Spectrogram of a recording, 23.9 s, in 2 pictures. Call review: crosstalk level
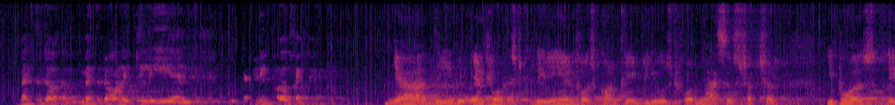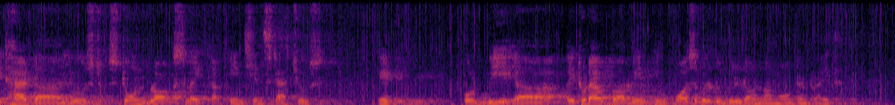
none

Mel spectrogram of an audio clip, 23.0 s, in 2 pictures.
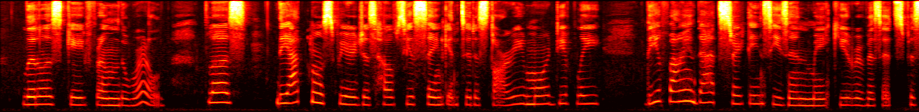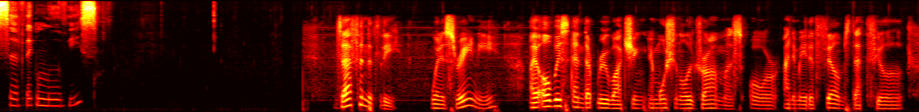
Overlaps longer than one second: none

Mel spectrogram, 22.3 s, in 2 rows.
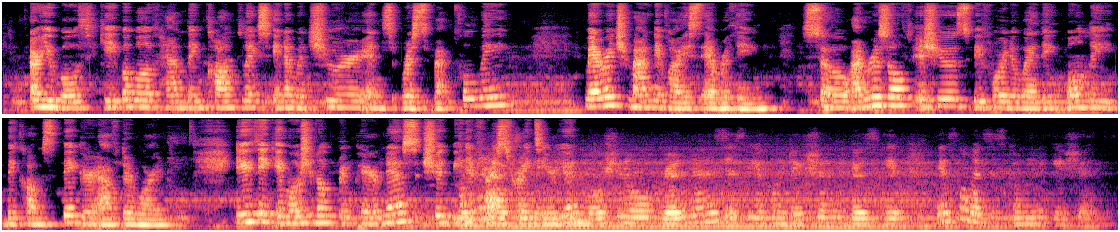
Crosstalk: present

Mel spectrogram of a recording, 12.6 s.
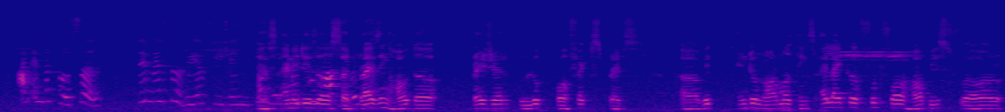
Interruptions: present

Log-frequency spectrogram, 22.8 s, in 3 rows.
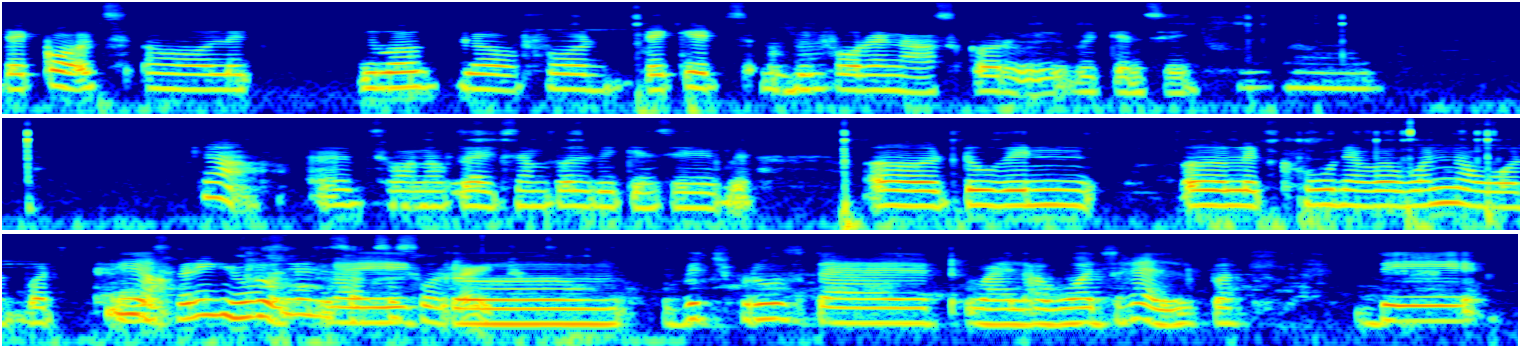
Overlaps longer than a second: present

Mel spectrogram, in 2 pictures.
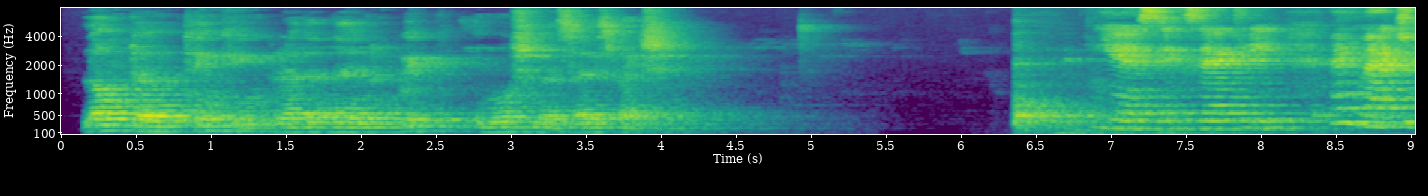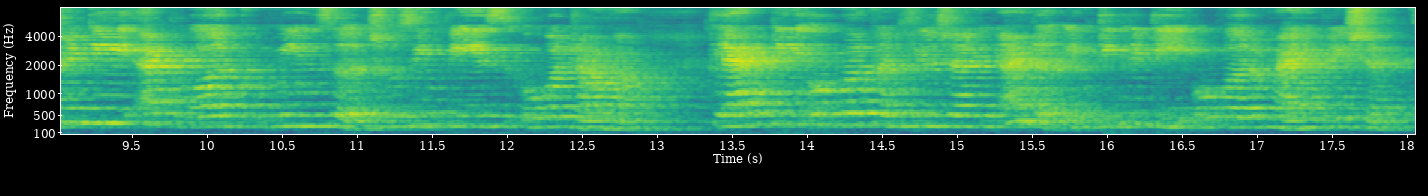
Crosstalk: none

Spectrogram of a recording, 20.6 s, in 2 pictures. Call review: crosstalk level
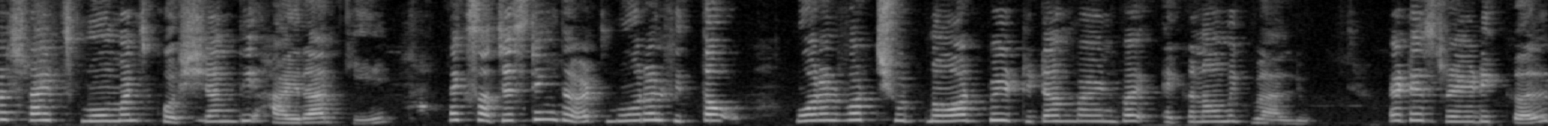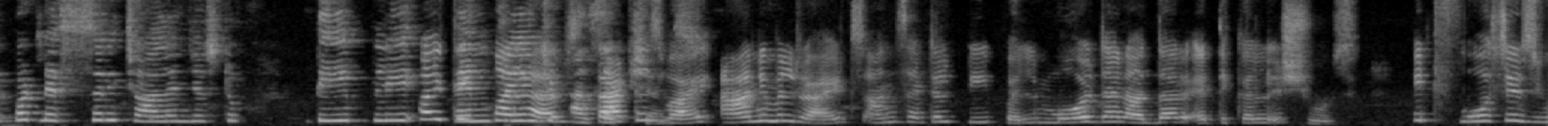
present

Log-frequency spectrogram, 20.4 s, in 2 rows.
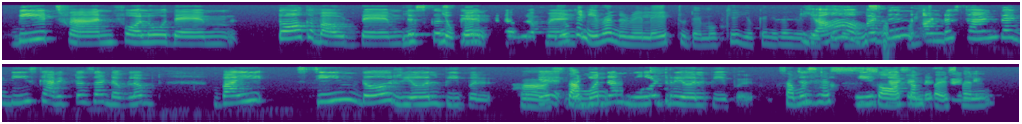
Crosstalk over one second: present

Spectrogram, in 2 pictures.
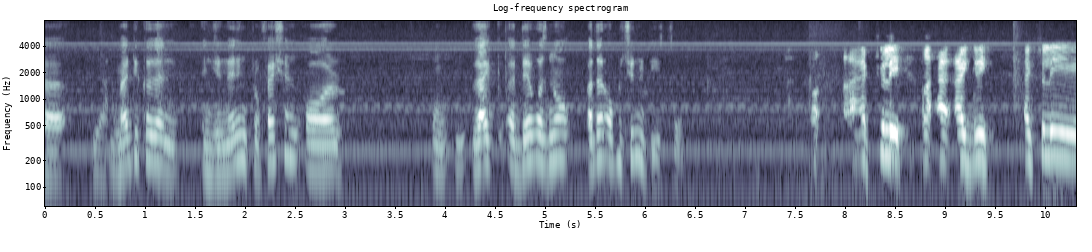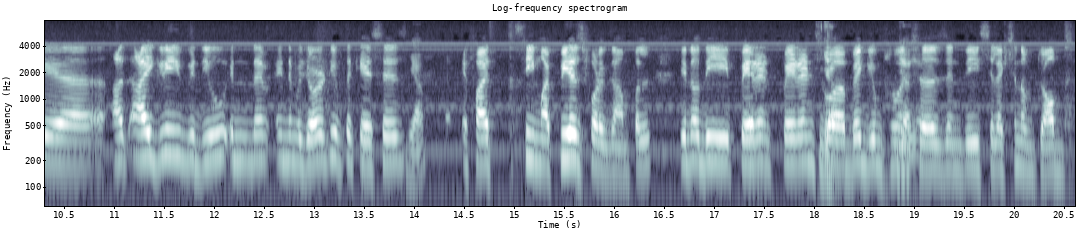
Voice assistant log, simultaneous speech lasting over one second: none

